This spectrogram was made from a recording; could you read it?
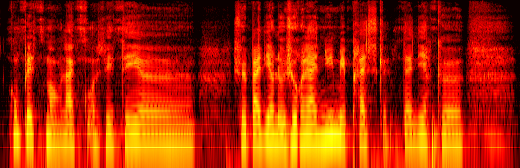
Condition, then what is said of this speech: Deafness. Que je parle bien, je peux tout entendre. Et donc, c'est faux, parce qu'en fait, j'ai beaucoup eu de séances d'orthophonie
